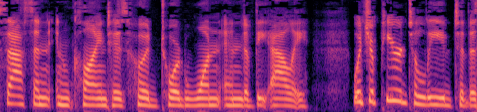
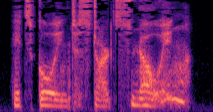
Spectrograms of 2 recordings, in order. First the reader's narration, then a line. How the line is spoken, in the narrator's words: the assassin grunted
